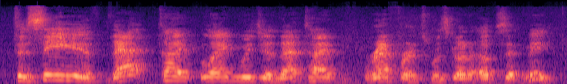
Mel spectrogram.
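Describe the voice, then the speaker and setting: At a fairly slow pace, an American accent comes through with ordinary pitch variation and noticeable background noise. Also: man, high pitch for a man. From US South, Florida. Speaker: internet dancer. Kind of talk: casual interview chat.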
